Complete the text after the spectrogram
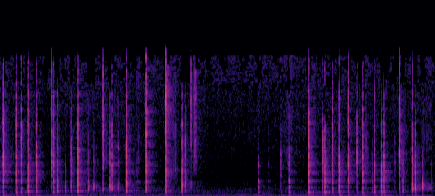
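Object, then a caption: Small round metal speaker. Long fingernails tap rapidly on the top of a small round, puck-shaped metal speaker with a brushed metal side, resting on a white cloth. The taps are short, dry clicks with a hollow, woody tone. They come in quick bursts, thin out briefly in the middle, then pick back up.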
